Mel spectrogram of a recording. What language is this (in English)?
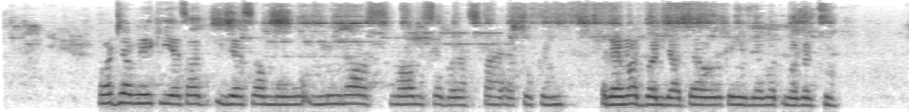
Urdu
